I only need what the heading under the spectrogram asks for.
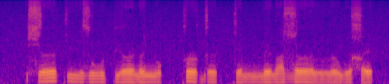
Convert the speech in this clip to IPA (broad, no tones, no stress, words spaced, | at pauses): ɕɘːkiːzuː pʲəː ɳəɲo kːə˞ɡɘːkːe mːeɳa ɮəːlːə˞wiχe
